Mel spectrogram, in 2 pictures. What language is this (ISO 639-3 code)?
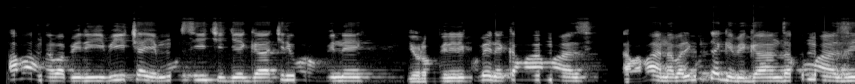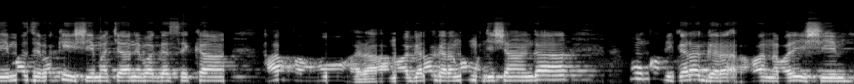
kin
